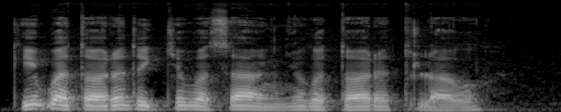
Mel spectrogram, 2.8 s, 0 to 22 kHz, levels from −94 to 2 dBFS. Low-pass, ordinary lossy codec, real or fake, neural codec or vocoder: 19.8 kHz; none; real; none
